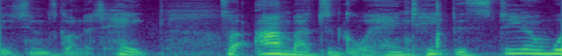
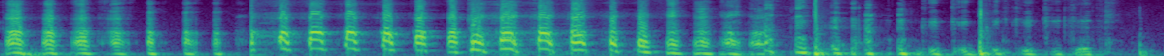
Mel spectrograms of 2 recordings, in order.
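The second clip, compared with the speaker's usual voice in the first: loud, high hammed-up cackling laugh; mock girls' giggle; 7 semitones higher, 10 dB louder than usual. Girls laughing at his joke, loud high mock giggle. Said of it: "These girls are like".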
